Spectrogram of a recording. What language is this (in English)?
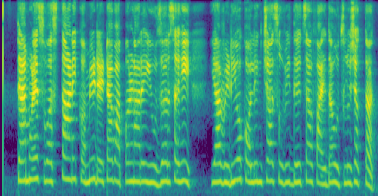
Marathi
